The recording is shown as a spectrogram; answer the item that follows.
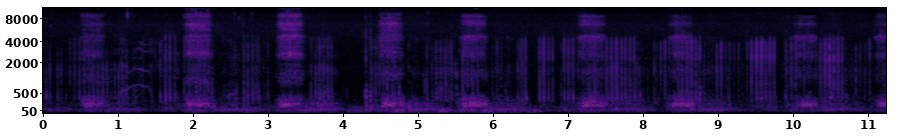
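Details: British Shorthair queen purring to her newborn litter of 8-day-old kittens while nursing: loud, rumbling purr in rhythmic breaths about every second, with one tiny kitten squeak early on.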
